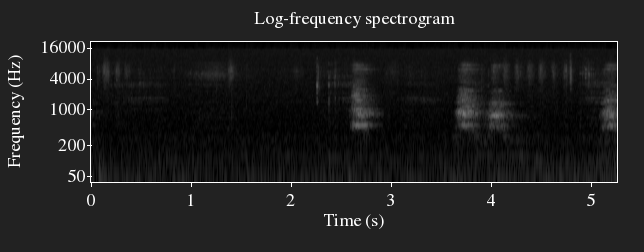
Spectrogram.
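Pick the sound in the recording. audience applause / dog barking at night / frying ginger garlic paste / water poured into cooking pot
dog barking at night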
